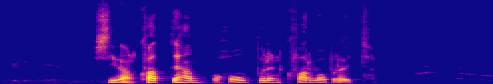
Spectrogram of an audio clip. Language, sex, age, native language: Icelandic, male, 20-29, Icelandic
